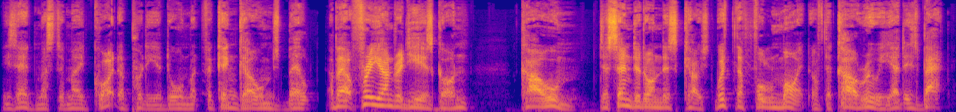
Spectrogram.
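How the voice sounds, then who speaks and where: A man voicing a roguish shipwrecked sea captain and amateur poet in a video game, with a gravelly, husky voice and a wry, flowery storytelling manner. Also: mid-range voice, normal speed, a bit bright, no room sound, studio quality, full character voice. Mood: wry, musing. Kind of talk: video game character dialogue.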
